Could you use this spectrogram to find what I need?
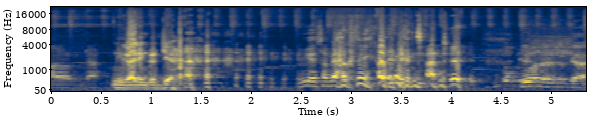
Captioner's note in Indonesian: tertawa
